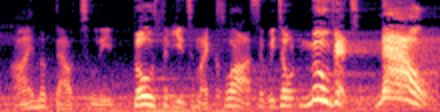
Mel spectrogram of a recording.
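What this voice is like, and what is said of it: Yelling angrily. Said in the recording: “stop yelling”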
